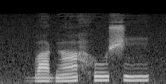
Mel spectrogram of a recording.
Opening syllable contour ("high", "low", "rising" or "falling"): low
